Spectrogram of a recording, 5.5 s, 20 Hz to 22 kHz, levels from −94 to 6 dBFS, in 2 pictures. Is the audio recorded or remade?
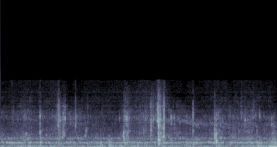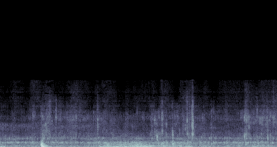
remade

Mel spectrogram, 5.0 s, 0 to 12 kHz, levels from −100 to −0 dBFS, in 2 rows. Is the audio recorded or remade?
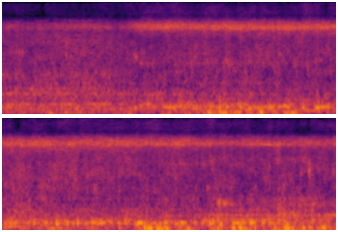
remade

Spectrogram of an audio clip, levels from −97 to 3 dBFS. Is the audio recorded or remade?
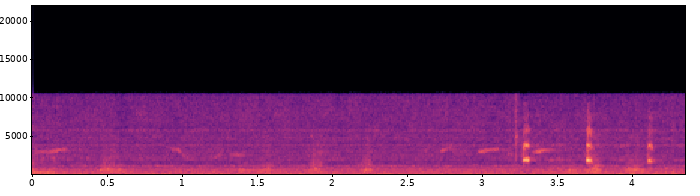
remade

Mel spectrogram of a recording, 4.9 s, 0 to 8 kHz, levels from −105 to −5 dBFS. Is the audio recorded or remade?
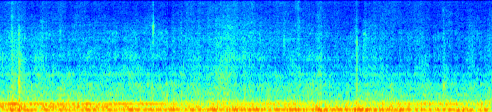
remade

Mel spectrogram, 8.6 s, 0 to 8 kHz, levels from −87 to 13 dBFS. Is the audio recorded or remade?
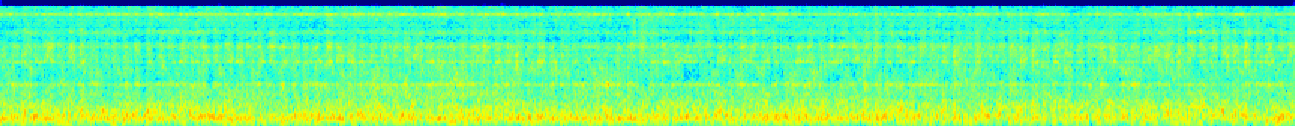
remade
